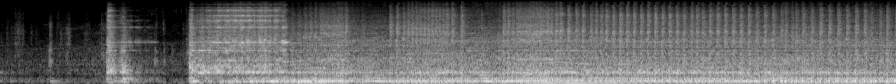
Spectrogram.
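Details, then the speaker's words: Two-stroke tuk-tuk after replacing the burnt starter relay with one from an Audi and reattaching a vacuum pipe to the carb: catches at once and settles into a steady, slightly uneven buzzing run; now starting reliably, carb may need tickover adjustment. "Right, well that's starting reliably now anyway."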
